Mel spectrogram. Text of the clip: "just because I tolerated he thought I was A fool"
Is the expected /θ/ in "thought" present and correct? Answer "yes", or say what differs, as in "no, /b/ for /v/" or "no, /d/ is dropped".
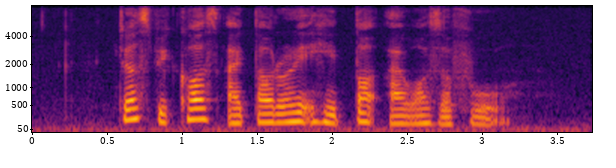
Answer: no, /t/ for /θ/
